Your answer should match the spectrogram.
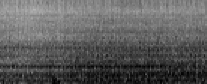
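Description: A Holden Apollo, a badge-engineered Toyota Camry, idles steadily after its first start in six months, a constant low, even engine hum with a faint knock near the start and no voices.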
